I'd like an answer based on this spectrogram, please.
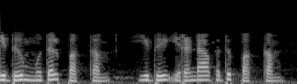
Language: Tamil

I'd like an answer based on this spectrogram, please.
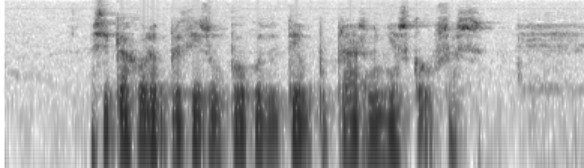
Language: Galician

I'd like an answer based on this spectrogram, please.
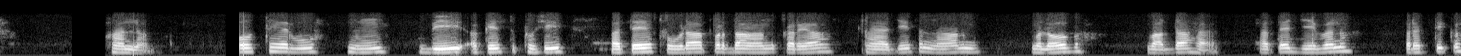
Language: Punjabi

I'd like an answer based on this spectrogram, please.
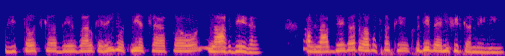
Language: Hindi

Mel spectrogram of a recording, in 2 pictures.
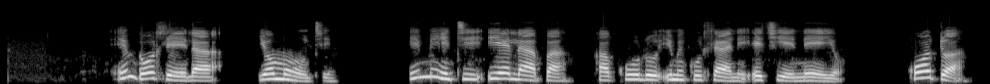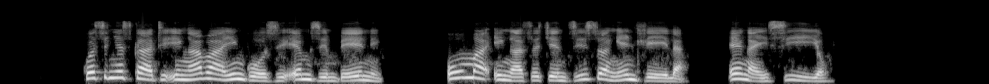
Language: North Ndebele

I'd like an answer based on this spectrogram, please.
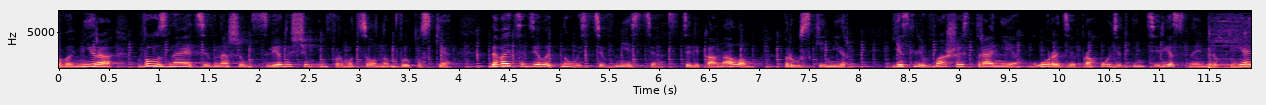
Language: Russian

